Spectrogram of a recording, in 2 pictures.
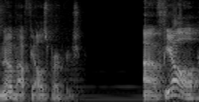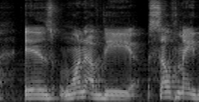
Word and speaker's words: Fjall: Fol is spelled FJL.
